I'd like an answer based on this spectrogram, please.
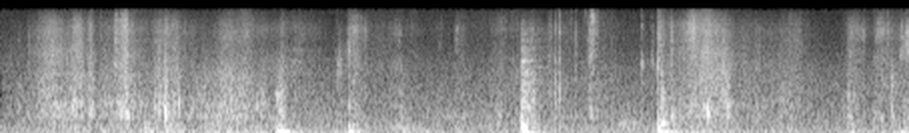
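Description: Vintage paper pages and layered fabric of a thick handmade junk journal rustling as the closed book is handled, with a few soft knocks against the table.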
